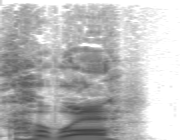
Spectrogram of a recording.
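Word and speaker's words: Herah: Elaine Thompson, how you say it? Hurrah? – I believe hurrah. – Hurrah. I hope I got it right.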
